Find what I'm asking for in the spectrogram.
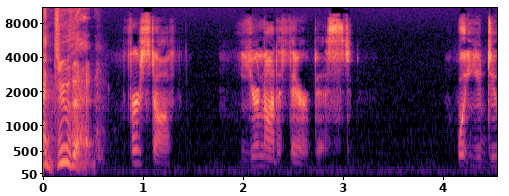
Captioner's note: on phone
